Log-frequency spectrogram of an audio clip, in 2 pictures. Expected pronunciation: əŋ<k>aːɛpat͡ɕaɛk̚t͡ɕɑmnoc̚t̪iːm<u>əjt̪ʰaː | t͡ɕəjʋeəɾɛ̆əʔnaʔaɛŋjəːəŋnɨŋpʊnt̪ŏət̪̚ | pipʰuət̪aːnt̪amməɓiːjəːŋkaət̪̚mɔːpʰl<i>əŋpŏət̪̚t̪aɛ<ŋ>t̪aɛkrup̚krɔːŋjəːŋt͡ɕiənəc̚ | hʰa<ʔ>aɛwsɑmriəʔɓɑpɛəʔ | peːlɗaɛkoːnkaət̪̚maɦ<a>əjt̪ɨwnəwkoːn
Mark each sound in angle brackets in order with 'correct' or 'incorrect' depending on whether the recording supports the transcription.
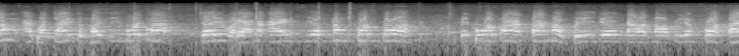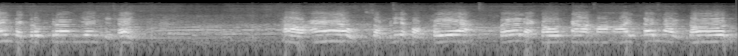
incorrect: ʔ, correct, correct, correct, correct, correct

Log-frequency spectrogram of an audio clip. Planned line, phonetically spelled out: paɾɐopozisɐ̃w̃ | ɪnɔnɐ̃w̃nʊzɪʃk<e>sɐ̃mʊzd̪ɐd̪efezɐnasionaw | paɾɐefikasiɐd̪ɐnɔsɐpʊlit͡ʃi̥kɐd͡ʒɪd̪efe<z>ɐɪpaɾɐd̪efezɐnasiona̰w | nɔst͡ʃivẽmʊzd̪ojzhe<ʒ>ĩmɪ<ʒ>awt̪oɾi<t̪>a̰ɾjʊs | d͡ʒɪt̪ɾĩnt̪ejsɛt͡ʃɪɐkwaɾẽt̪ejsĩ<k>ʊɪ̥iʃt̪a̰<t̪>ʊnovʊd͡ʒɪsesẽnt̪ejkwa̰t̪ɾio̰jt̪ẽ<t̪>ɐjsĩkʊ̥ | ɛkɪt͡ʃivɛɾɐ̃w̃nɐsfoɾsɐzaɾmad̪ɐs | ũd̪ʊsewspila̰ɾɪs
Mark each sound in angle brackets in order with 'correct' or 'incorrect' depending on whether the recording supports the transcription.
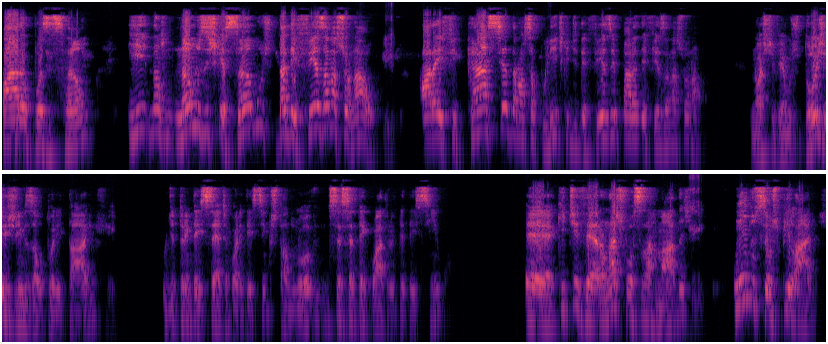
correct, correct, correct, incorrect: z, correct, correct, incorrect: d̪, correct

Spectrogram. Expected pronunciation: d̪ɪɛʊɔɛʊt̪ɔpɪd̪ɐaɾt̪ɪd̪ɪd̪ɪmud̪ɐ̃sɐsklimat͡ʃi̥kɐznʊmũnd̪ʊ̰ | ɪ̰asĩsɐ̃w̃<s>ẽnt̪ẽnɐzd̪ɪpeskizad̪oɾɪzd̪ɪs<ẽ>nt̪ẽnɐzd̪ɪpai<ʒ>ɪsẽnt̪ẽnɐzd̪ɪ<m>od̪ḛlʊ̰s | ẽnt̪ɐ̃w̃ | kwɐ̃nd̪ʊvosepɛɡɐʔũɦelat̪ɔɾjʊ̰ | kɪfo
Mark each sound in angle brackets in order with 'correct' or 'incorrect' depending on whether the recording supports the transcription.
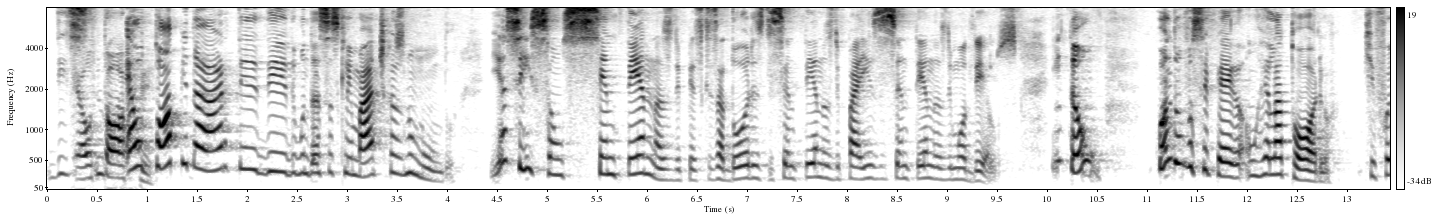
correct, correct, incorrect: z, correct

